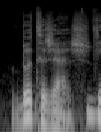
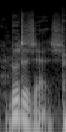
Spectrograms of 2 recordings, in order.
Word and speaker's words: Buttigieg: I did not get this, but presidential candidate Buttigieg. I think I said this right. Buttigieg. – I have no idea. – I've practiced his last name for so long. – It's Buttigieg. – Yeah. – Buttigieg.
